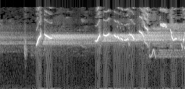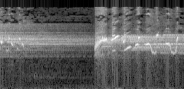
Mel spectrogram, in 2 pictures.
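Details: Oriental magpie-robin singing, played to provoke caged magpie-robins into fighting song: loud, rich whistled phrases with quick slurred notes and trills over a steady high ringing tone, two main bursts separated by a quieter pause.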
